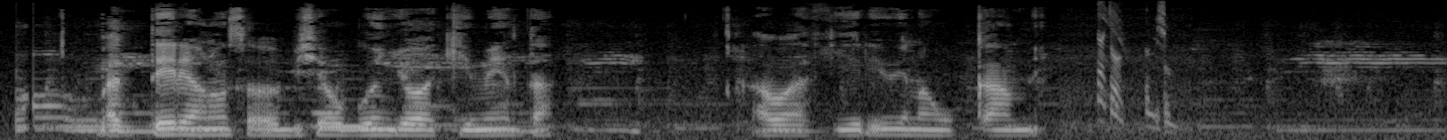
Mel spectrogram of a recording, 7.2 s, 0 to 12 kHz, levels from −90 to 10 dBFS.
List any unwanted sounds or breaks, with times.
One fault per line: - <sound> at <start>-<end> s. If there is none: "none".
- chirp at 5.5-5.9 s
